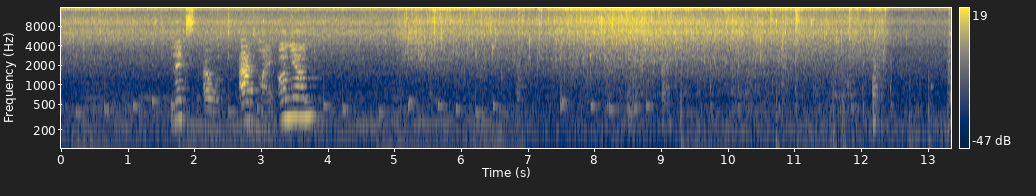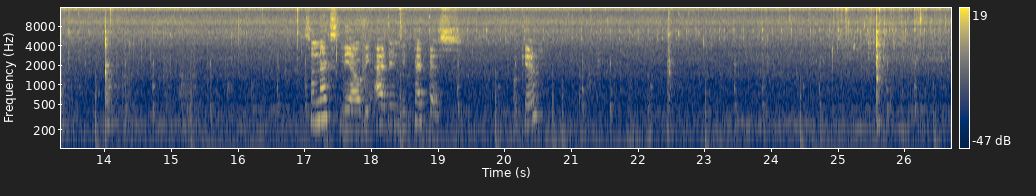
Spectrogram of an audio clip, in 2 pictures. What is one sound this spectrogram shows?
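A wooden spoon scrapes and stirs in a pan.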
